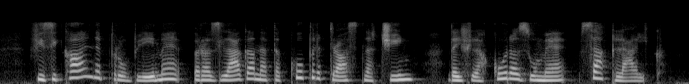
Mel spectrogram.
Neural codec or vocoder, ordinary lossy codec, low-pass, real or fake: codec, 16 kHz, 0.8 kbps, ZipCodec; none; 7.2 kHz; fake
